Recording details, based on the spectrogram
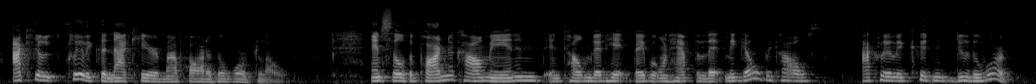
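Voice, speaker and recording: At a fairly quick pace, a woman talks with a very deep, low pitch and ordinary pitch variation. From Mississippi Delta. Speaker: judge. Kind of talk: oral history interview.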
